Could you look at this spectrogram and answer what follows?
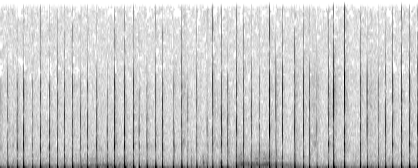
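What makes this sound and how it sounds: Fingernails tap and scratch the surface of a small white plastic cosmetic squeeze tube with an orange cap, held in one hand close to the mic. About fifty quick, dry taps follow one another in a steady rapid stream, each with a dull low thump and a bright, clicky tick that dies away almost instantly. Soft scratching rustle fills the gaps between them.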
